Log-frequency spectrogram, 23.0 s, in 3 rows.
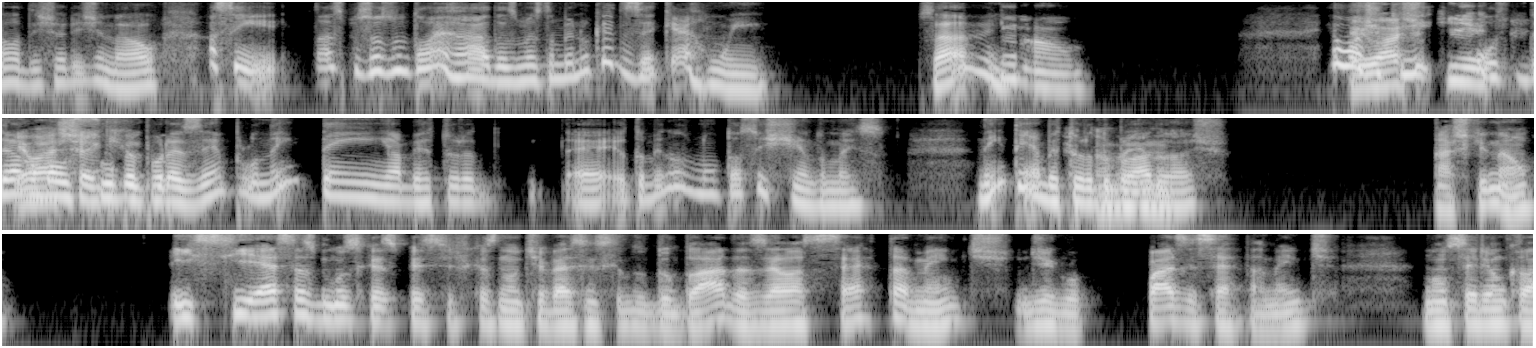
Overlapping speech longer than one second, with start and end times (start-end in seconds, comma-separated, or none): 6.7-8.6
